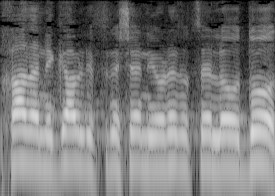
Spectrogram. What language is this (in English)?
Hebrew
